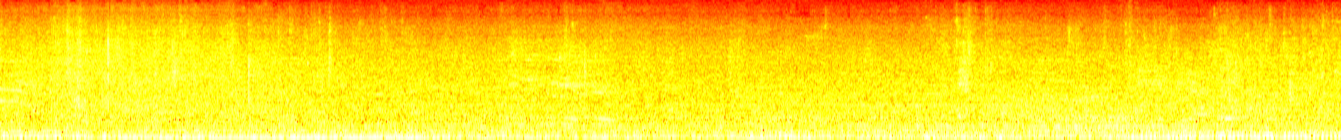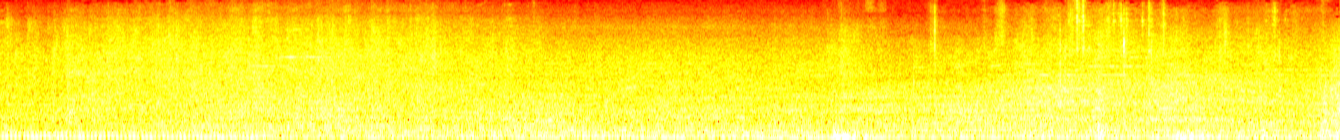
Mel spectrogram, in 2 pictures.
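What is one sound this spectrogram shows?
A ferry engine rumbles low and steady.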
